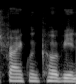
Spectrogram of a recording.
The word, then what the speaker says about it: Franklin Covey: I mispronounced it, by the way. It is Franklin Covey and it's FC is the ticker and it trades on the New York Stock Exchange.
